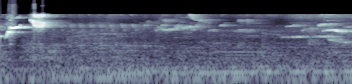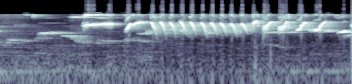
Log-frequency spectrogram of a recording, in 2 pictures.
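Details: Oriental magpie-robin in full song with canary-style phrases: a sharp high note, a quiet stretch of scattered soft warbles, then a fast buzzy canary-like trill of about a dozen rapid pulses ending in downslurred whistles; faint low hum beneath.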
